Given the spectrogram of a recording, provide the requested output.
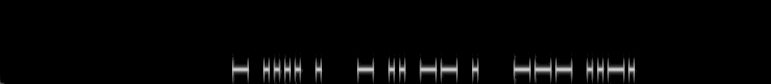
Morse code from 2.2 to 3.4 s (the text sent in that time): THE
